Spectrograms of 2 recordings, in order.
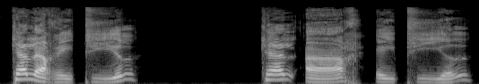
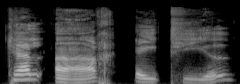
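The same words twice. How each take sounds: First: "Quelle heure est-il?" with a uvular r and a rising tune; French model question. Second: "Quelle heure est-il?" drawn out with a rise at the end; slower model take. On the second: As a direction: say "Quelle heure est-il?" slowly so students can follow. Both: Shown as a demonstration. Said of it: "And this means".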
